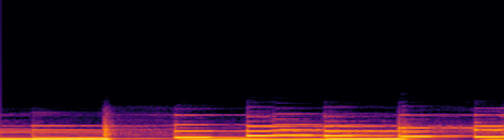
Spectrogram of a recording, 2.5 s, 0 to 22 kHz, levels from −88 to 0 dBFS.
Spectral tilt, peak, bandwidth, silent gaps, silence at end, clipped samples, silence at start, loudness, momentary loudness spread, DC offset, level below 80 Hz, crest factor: -12 dB/octave; -2 dBFS; 4.4 kHz; none; 0 s; under 0.1%; 0 s; -15 LUFS; 5 LU; 0.3%; -52 dBFS; 12 dB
